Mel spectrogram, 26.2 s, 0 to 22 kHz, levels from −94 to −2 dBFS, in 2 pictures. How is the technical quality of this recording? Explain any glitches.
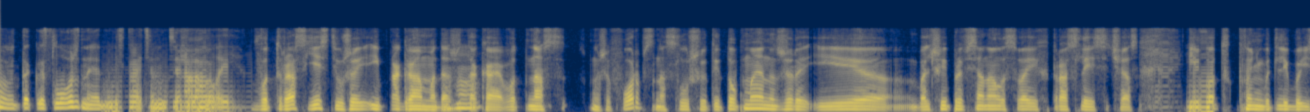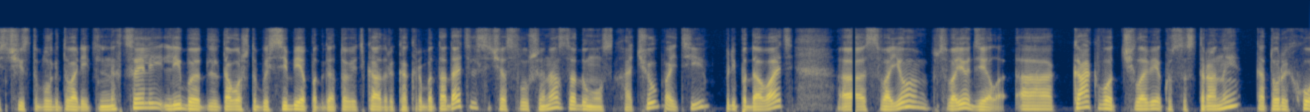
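The recording has two kinds of glitch: bursts of robotic buzzing and two brief dropouts, heard over G.722 wideband coding at 64 kbit/s.

Robotic sound from repeated short buffers: from 1.01 to 2.52 s and 11.54 to 12.14 s, the speech becomes a rigid metallic buzz near 188 Hz. The likely cause is late audio being covered by looping a roughly 5.3 ms buffer, repeated for about half the first span and most of the second.

Packet loss on an ADPCM call: at 3.88 s a 20 ms hole, and at 21.62 s a 40 ms one, break the sound abruptly. The decoder loses sync with the sender, so audio returns briefly distorted. The second gap fits a couple of lost packets.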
